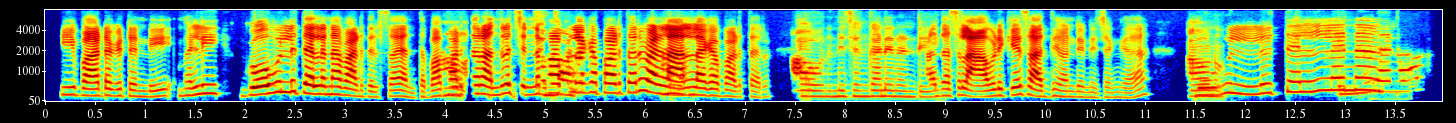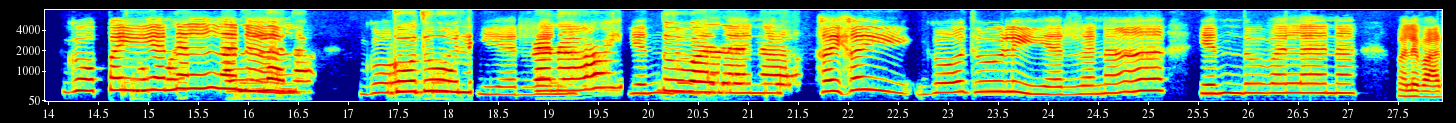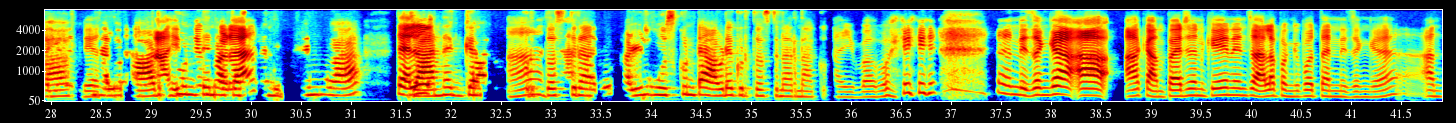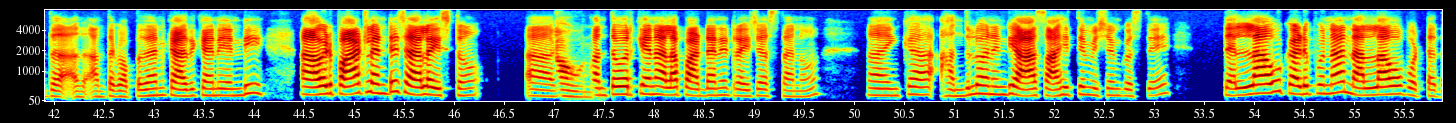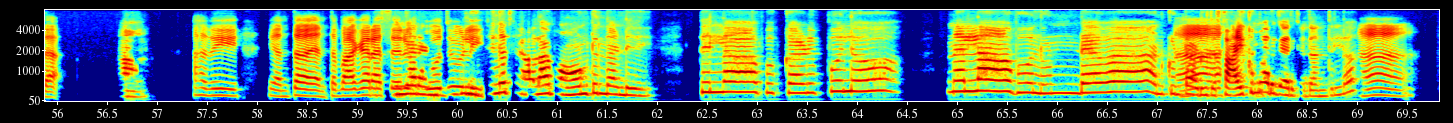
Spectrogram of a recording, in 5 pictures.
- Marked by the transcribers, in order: stressed: "నిజ్జంగా"; singing: "తెల్లన గోపయ్య నల్లనా గోధూళి ఎర్రనా. ఎందువలనా"; distorted speech; singing: "గోవుల్లు తెల్లన. గోపయ్య నల్లన. గోధూళి ఎర్రనా. ఎందువలన. హై హై గోధుళి ఎర్రనా ఎందువలన"; tapping; stressed: "నిజ్జంగా"; other background noise; chuckle; in English: "కంపారిజన్‌కే"; in English: "ట్రై"; singing: "తెల్లాపు కడుపులో. నల్లావులుండవా"; chuckle
- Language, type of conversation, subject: Telugu, podcast, ఉద్యోగం మారడం లేదా వివాహం వంటి పెద్ద మార్పు వచ్చినప్పుడు మీ సంగీతాభిరుచి మారిందా?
